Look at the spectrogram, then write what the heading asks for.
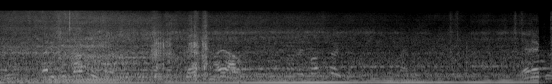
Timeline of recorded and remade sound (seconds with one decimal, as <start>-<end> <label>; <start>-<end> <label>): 0.0-5.5 remade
